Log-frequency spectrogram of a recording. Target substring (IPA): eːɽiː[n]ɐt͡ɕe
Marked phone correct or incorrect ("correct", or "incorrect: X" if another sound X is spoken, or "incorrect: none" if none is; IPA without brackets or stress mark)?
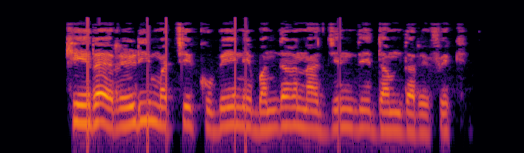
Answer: incorrect: m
